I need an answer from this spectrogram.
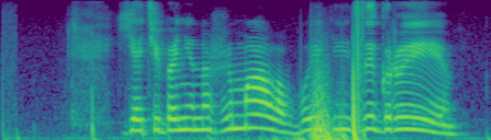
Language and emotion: Russian, angry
